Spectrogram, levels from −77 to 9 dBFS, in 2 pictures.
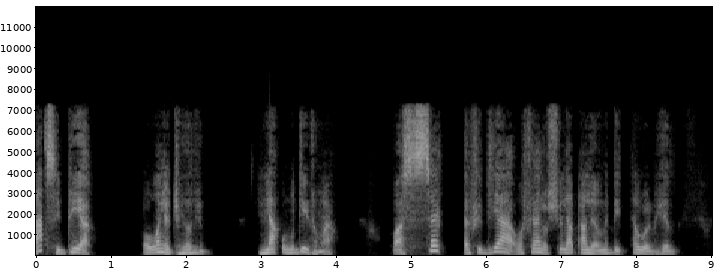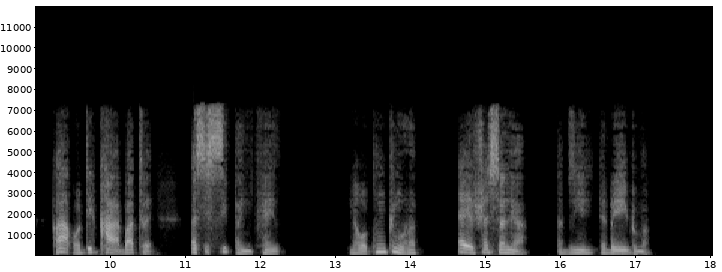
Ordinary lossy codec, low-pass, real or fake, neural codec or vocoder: AAC, 32 kbps; 7.2 kHz; fake; codec, 16 kHz, 0.5 kbps, FreqCodec, larger model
